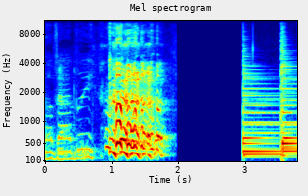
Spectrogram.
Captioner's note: laughter; mellow guitar music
